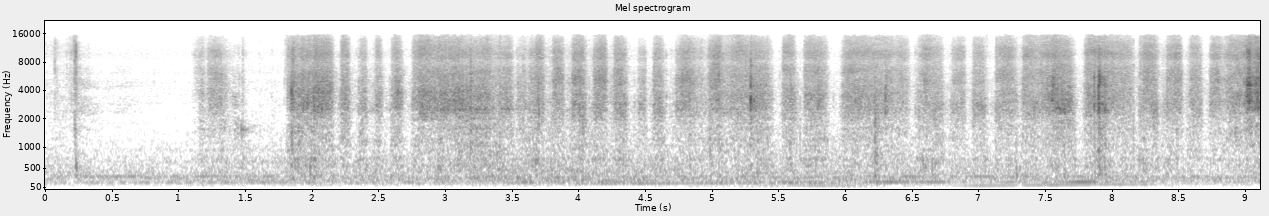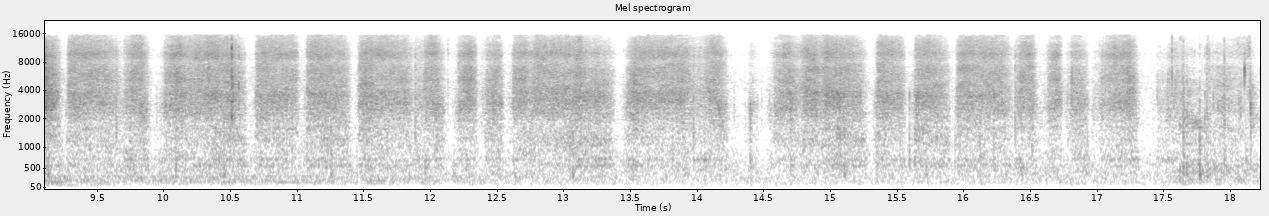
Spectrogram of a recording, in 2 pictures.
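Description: A crumpled paper tissue rubbed briskly against paper in quick, repeated strokes, starting about two seconds in.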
